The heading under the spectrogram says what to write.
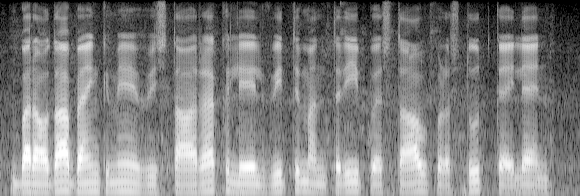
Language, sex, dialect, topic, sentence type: Maithili, male, Southern/Standard, banking, statement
